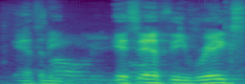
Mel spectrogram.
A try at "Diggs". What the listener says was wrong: It's Diggs, not Riggs.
